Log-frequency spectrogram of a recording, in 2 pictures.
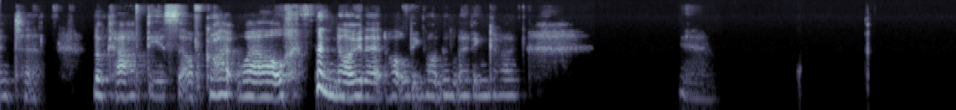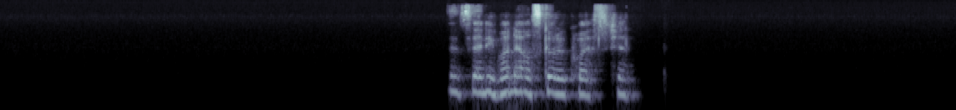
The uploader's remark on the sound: Due to an international audience, these weekly Tuesday night teachings are happening via Zoom from Bodhinyana Monastery.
